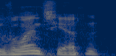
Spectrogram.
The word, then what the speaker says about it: Valencia: Thank you to David and Janice in Valencia. Did I say that right? – You did.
